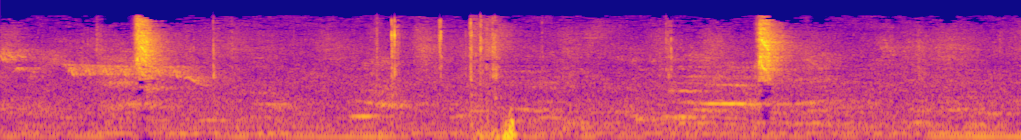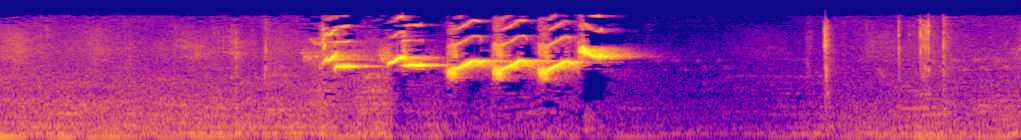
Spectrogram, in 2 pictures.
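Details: Singing double-collared seedeater, maninho song type: scattered faint chirps, then a clear phrase of five or six quick upward-sweeping whistled notes in about one and a half seconds, ending abruptly.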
